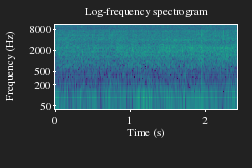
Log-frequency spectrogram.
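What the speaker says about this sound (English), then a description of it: "And all I'm trying to do is render down a lot of this grease." Bacon grease rendering in a new cast iron pan on a woodstove, a soft, steady hiss and fine crackle of sizzling fat, faint and continuous with no voices.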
